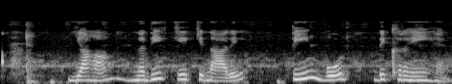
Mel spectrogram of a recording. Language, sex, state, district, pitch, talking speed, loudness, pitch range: Hindi, female, Madhya Pradesh, Dhar, 210 Hz, 120 wpm, -16 LUFS, 190-235 Hz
